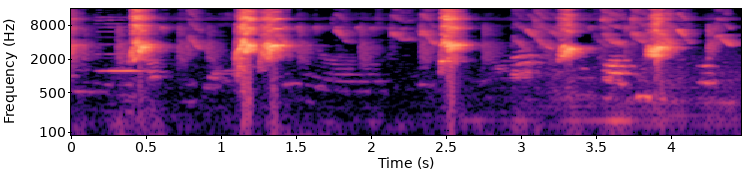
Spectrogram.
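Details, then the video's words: Javan myna singing at one of the morning, midday or evening sessions: a few separated harsh, rasping bursts with brief whistled notes, spaced irregularly over quiet pauses. "Jalak kebo ,pagi, siang,sore"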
